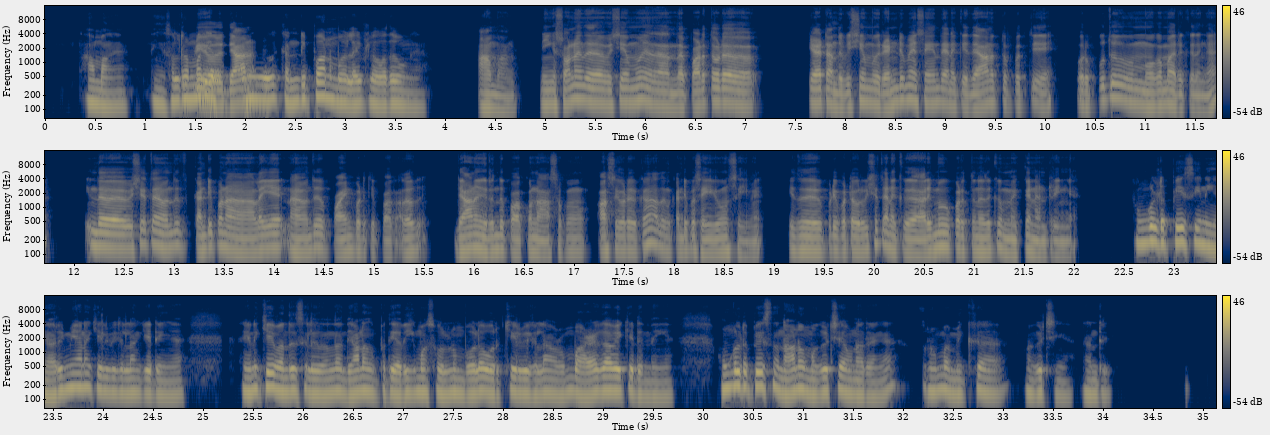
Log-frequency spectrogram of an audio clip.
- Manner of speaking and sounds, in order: tapping; unintelligible speech; in English: "லைஃப்ல"
- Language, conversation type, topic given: Tamil, podcast, பணச்சுமை இருக்கும்போது தியானம் எப்படி உதவும்?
